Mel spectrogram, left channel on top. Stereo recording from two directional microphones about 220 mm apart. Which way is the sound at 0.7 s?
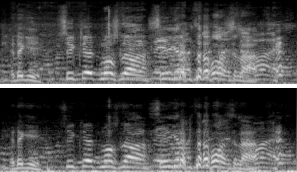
55° left (ahead or behind).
